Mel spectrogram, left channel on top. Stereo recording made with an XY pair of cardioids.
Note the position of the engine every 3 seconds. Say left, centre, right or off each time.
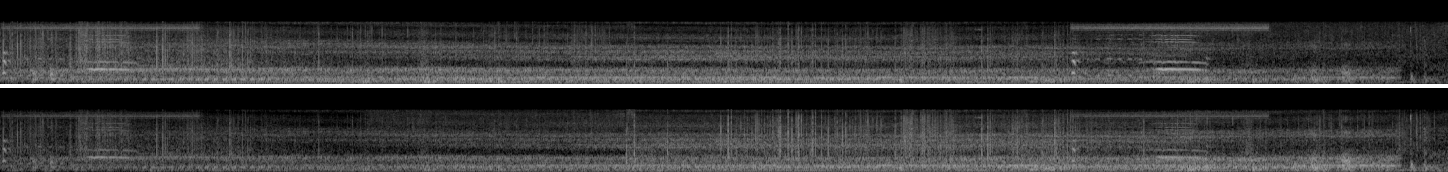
left, left, centre, right, right.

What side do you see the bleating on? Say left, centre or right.
left.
